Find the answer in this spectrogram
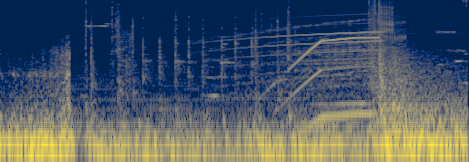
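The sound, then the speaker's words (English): A door swings shut behind someone stepping outside, with a series of sharp mechanical clicks as the latch catches, plus a rising creak, over a low steady rumble. No one speaks. “I closed the door behind me as I stepped out into a cold I could no longer feel.”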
